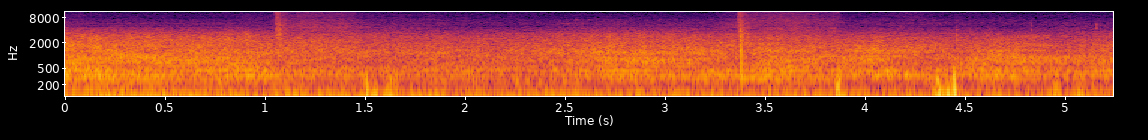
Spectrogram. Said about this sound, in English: Blinking helicopters.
